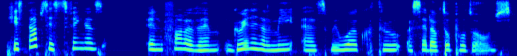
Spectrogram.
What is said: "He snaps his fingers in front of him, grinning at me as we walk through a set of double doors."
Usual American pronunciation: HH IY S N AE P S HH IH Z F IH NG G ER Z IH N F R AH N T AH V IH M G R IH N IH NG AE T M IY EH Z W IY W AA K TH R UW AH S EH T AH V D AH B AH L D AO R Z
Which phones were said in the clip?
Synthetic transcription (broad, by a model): HH IY S N AE P S HH IH Z F IH NG G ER Z IH N F R AH N T AH V IH M G R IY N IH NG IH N M IY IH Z W IY W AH K TH R UW AH S EH T AH V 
